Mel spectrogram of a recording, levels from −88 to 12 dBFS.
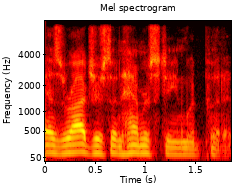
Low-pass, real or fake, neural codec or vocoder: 7.2 kHz; real; none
